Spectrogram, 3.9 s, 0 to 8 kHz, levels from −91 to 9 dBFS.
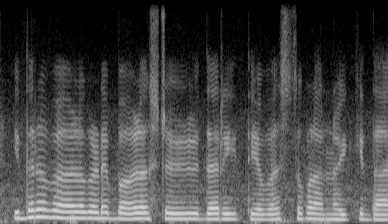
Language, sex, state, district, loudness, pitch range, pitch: Kannada, female, Karnataka, Bidar, -13 LUFS, 185-215 Hz, 195 Hz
